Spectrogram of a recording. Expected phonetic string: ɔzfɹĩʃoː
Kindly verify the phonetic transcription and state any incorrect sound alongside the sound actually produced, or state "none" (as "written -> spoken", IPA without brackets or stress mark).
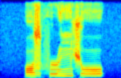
none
